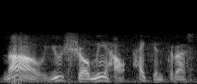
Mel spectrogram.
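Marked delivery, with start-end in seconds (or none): none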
